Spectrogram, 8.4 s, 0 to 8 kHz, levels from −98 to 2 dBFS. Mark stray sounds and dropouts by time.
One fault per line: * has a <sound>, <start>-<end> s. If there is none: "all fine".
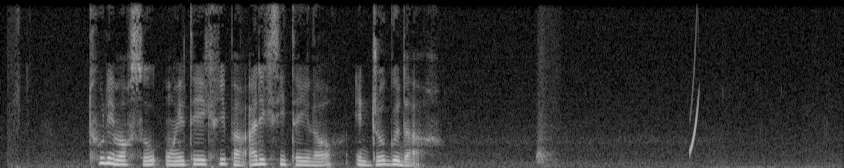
* has a whoosh, 5.3-5.6 s
* has a chirp, 6.9-7.0 s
